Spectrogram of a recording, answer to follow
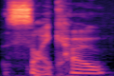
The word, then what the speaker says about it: psycho: The P disappears completely and we say words such as psycho, psychic, psychology.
